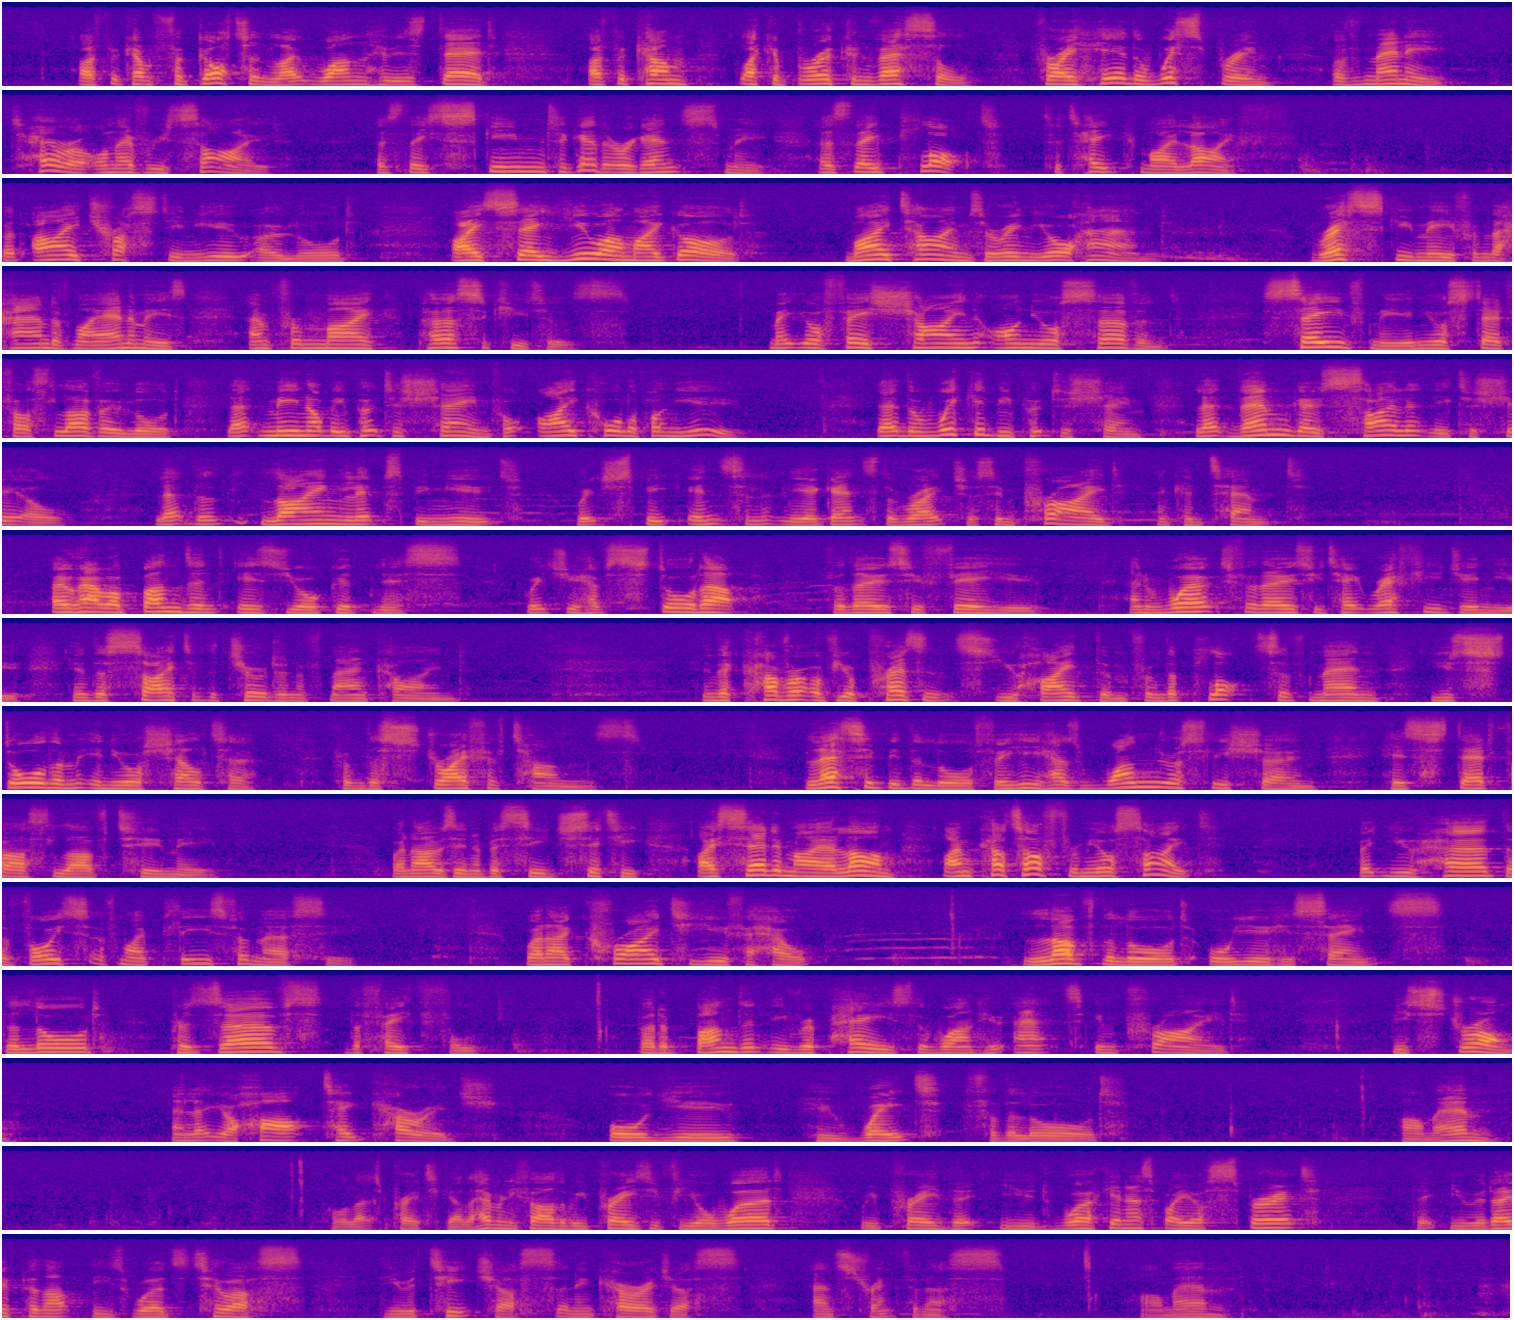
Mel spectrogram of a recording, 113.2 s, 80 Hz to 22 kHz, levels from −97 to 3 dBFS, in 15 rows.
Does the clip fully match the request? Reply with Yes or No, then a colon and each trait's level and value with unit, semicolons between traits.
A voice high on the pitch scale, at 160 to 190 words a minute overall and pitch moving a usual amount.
No: medium, 165 Hz; average, 165 wpm; average, 4.6 semitones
